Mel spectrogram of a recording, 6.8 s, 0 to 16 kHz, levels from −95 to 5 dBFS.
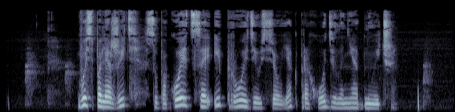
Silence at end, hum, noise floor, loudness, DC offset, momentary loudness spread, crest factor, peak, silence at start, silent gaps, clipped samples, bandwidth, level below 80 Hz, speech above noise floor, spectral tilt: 0.45 s; none; -57 dBFS; -25 LUFS; under 0.1%; 15 LU; 22 dB; -6 dBFS; 0.35 s; none; under 0.1%; 11.5 kHz; -80 dBFS; 31 dB; -2.5 dB/octave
